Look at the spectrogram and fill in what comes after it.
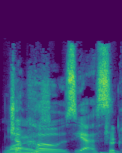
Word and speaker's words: jocose: I don't know how you pronounce this word. Jocose? – Jocose, yes. J-O-C-O-S-E.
